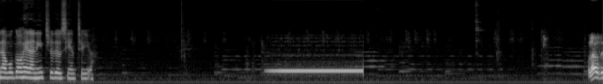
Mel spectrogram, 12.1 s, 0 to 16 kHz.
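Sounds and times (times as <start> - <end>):
speech: 0.0 - 2.0, 11.8 - 12.0
telephone ringing tone from a studio call: 5.3 - 7.3.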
